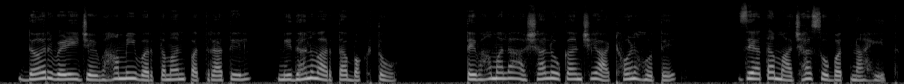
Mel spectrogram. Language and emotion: Marathi, sad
